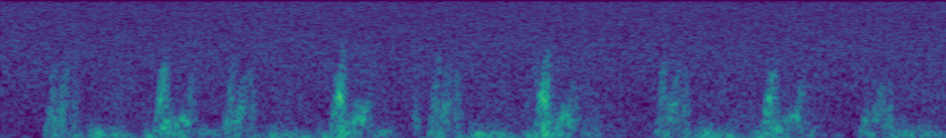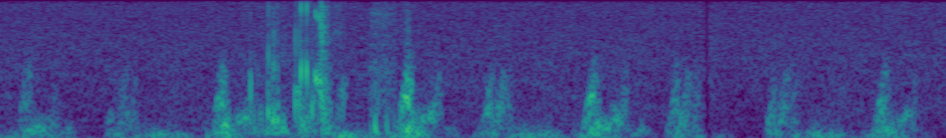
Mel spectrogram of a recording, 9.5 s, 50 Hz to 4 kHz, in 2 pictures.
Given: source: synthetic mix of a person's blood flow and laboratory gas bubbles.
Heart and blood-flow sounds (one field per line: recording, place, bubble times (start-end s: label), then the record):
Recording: Doppler ultrasound of blood flow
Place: precordium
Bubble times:
5.94-6.46 s: bubbles
6.57-6.71 s: bubbles
From the record:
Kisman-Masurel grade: 213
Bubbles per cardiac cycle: several, 3 to 8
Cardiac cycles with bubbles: 1 to 10%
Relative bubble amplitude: loud (0.450 to 0.775)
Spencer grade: 1 (occasional bubble signal discernible with the cardiac motion signal, with majority of cardiac periods free of bubbles)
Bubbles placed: only in the low amplitude regions of the cardiac cycle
